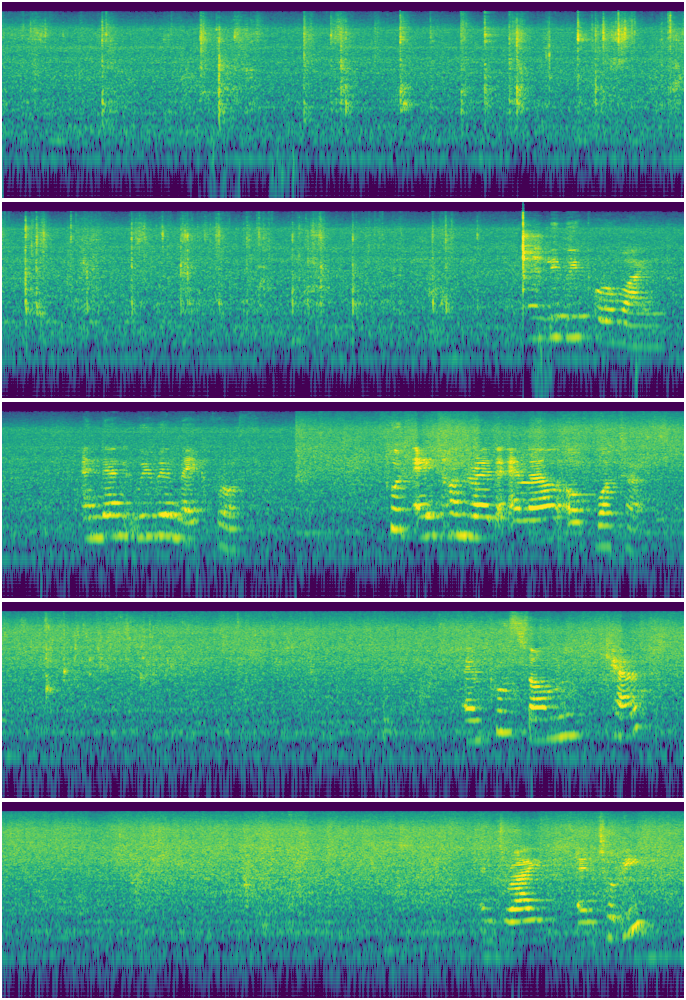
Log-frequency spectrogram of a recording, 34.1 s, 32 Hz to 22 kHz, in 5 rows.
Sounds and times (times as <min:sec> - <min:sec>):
Speech: 0:12.0 - 0:13.5, 0:14.4 - 0:16.1, 0:17.5 - 0:20.2, 0:25.1 - 0:27.0, 0:32.1 - 0:33.8.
